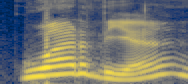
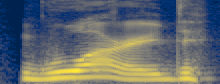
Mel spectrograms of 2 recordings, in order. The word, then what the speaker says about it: guardia: So guardia sounds like guard if you actually pronounce the U. Guardia. So there you go. You have to pronounce the U in Spanish.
